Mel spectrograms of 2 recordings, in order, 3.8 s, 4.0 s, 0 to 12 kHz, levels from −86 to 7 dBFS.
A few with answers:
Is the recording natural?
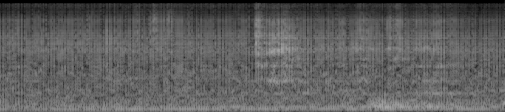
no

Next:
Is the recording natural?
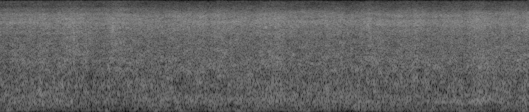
no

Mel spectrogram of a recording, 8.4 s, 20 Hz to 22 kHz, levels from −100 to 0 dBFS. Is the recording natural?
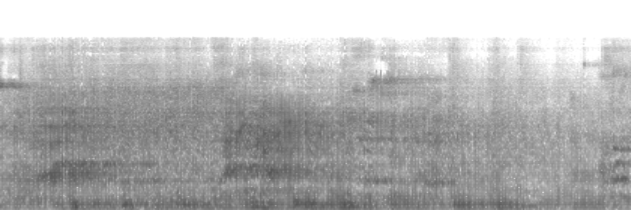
no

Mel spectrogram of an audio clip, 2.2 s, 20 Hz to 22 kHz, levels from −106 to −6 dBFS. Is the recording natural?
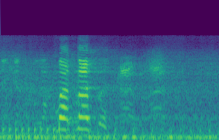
no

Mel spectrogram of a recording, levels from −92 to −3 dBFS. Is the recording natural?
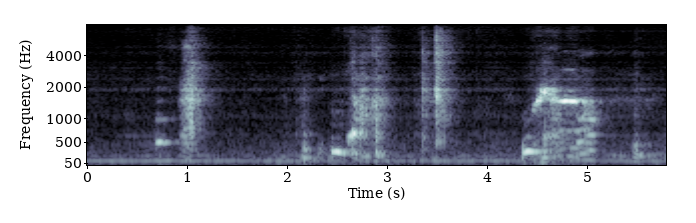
no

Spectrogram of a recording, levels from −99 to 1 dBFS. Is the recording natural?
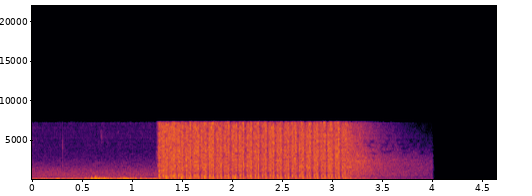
no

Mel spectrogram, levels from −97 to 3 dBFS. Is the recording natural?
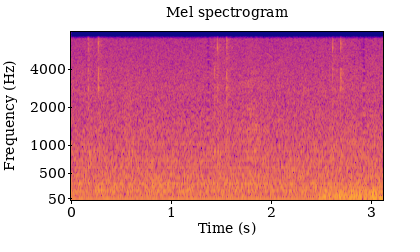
yes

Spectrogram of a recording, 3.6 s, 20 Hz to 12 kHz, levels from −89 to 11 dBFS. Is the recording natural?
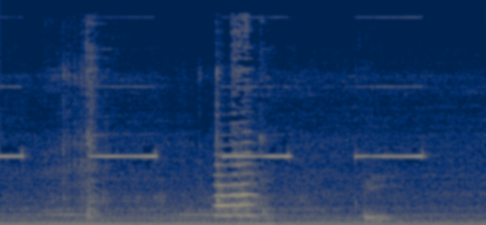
yes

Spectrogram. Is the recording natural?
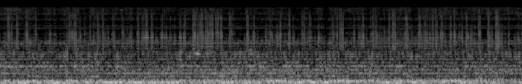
no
